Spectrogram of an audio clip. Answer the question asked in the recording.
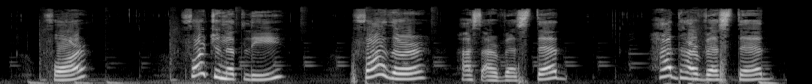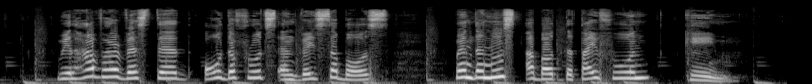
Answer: had harvested is correct.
